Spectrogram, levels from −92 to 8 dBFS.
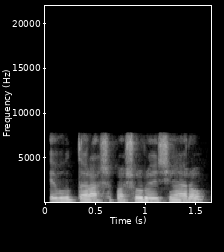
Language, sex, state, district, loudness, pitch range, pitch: Bengali, female, West Bengal, Jalpaiguri, -19 LUFS, 250-275 Hz, 255 Hz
